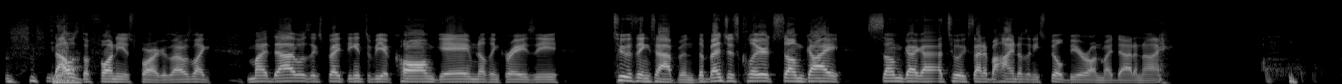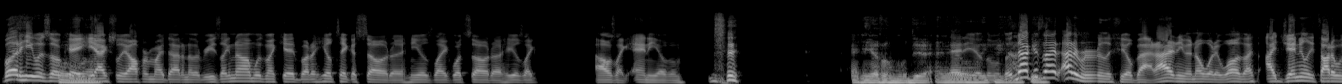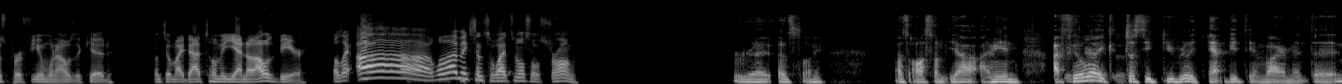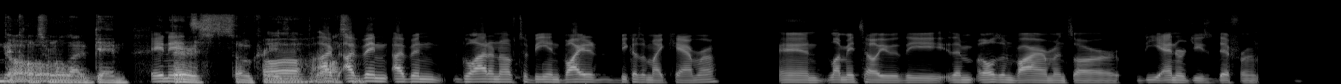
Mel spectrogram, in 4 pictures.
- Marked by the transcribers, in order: chuckle; laughing while speaking: "Oh"; chuckle; drawn out: "Ah"; chuckle; other background noise; drawn out: "No"
- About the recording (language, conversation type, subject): English, unstructured, How do you decide whether to attend a game in person or watch it at home?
